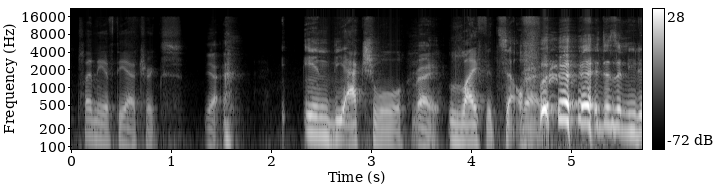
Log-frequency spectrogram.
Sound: laughs

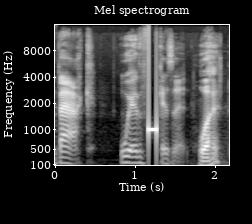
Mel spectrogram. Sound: beep

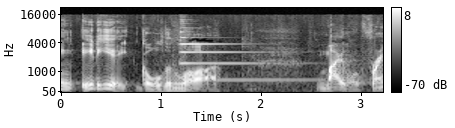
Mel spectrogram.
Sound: ding

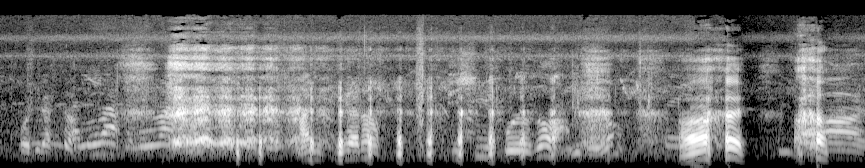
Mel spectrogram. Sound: laughs

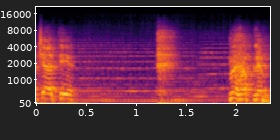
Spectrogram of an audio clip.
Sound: sighs

